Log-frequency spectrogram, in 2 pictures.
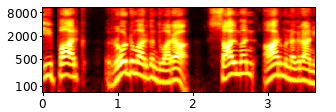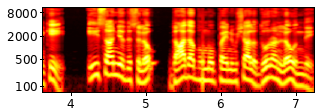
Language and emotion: Telugu, neutral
